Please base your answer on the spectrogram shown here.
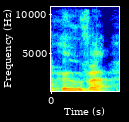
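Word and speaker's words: Whova: the day fantastic so alistair you said it was called hoover um abdullah is just asking the name of the app and it's spelt a different way isn't it not as in the brand name hoover yes exactly w-h-o-v-a okay and so when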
